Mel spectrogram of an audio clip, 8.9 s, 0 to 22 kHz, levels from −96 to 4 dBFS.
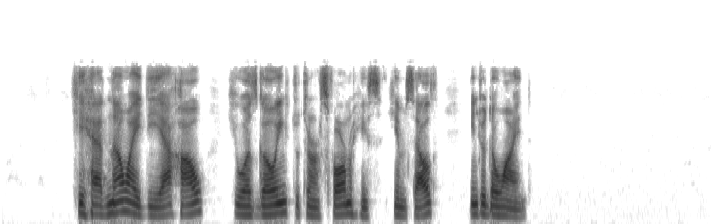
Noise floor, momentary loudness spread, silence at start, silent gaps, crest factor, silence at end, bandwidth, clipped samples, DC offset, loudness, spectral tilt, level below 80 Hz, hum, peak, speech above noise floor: -86 dBFS; 9 LU; 0.9 s; none; 18 dB; 2.35 s; 7.8 kHz; under 0.1%; under 0.1%; -19 LUFS; -4.5 dB/octave; -62 dBFS; none; -2 dBFS; 68 dB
